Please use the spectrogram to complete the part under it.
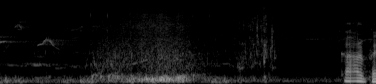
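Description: A fish splashes out of the water.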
